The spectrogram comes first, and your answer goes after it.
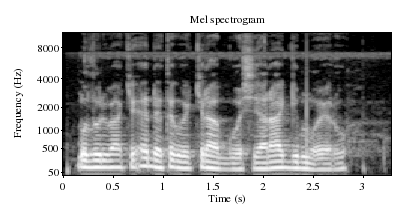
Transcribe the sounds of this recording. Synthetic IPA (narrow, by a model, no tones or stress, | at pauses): moðuɾiwakɛʔɛdɛtɛɡuɛkiɾaɡwoʃiaɾaɡimɔɛɾo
